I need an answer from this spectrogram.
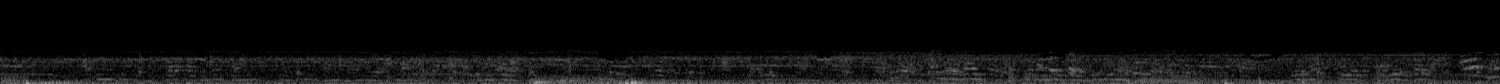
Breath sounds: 0.28-0.85 s: wheeze
5.28-6.72 s: inhalation
5.28-6.72 s: crackles
11.23-12.47 s: inhalation
11.23-12.47 s: crackles

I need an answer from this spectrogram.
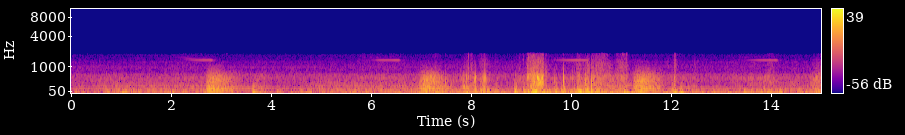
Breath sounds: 2.68-3.75 s: inhalation
7.06-7.77 s: inhalation
11.29-12.00 s: inhalation

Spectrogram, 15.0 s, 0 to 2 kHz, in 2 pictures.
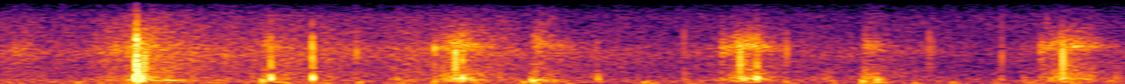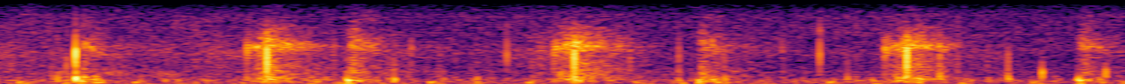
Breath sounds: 2.87-3.47 s: inhalation
2.87-3.47 s: crackles
3.47-4.08 s: exhalation
4.80-5.41 s: inhalation
4.80-5.41 s: crackles
5.66-6.26 s: exhalation
6.89-7.50 s: inhalation
6.89-7.50 s: crackles
7.82-8.43 s: exhalation
9.18-9.79 s: inhalation
9.18-9.79 s: crackles
9.85-10.46 s: exhalation
11.16-11.77 s: inhalation
11.16-11.77 s: crackles
12.05-12.66 s: exhalation
13.41-14.02 s: inhalation
13.41-14.02 s: crackles

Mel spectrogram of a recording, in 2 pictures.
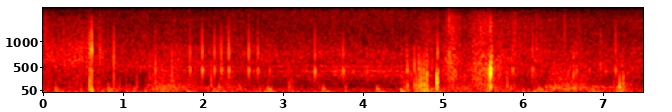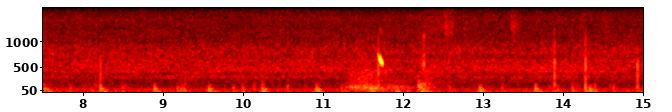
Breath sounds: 11.26-12.16 s: inhalation
11.64-11.86 s: wheeze

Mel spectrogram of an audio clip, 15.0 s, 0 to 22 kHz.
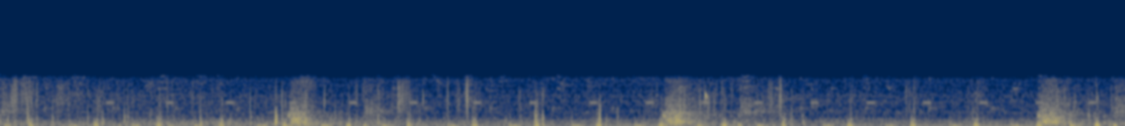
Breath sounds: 3.66-4.67 s: inhalation
4.67-5.53 s: exhalation
8.75-9.75 s: inhalation
9.87-10.70 s: exhalation
13.87-14.71 s: inhalation

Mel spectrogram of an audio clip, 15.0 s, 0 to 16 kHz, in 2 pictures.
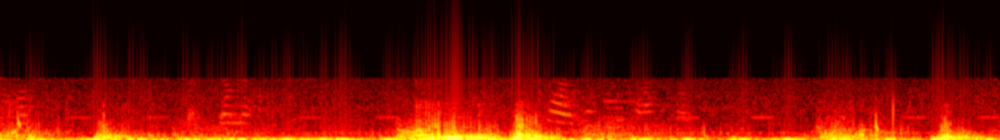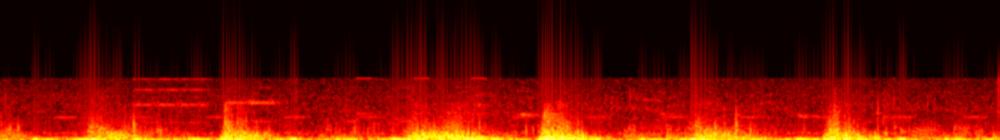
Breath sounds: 0.00-0.62 s: inhalation
0.67-2.02 s: exhalation
2.91-3.74 s: inhalation
3.81-4.25 s: exhalation
6.09-6.88 s: inhalation
6.09-6.88 s: crackles
6.97-7.77 s: exhalation
6.97-7.77 s: crackles
8.12-9.03 s: inhalation
8.12-9.03 s: crackles
9.18-9.84 s: exhalation
10.57-11.23 s: inhalation
10.57-11.23 s: crackles
11.55-12.21 s: exhalation
12.75-13.41 s: inhalation
13.75-14.29 s: exhalation

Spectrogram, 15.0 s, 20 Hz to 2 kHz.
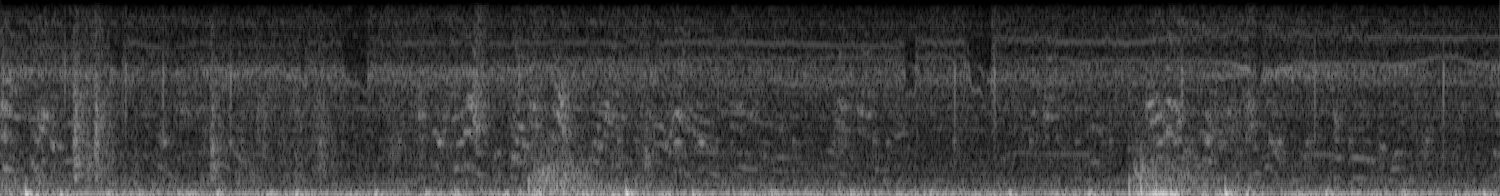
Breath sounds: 5.28-6.19 s: inhalation
5.28-6.19 s: crackles
6.21-7.04 s: exhalation
11.27-12.14 s: inhalation
11.27-12.16 s: crackles
12.16-12.77 s: exhalation

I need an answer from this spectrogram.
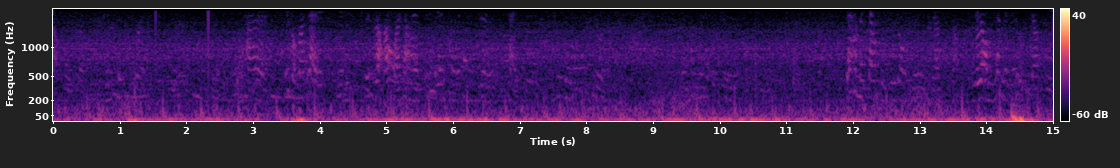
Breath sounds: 14.22-14.79 s: inhalation

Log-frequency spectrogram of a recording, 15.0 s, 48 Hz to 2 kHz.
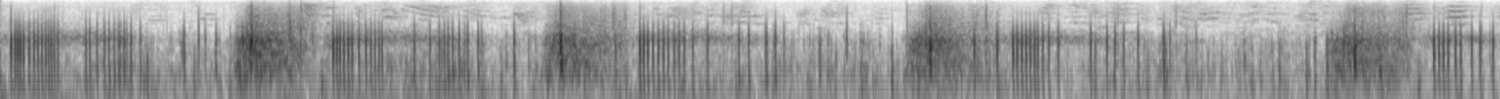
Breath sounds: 2.24-3.21 s: inhalation
2.24-3.21 s: crackles
5.33-6.30 s: inhalation
5.33-6.30 s: crackles
9.03-10.06 s: inhalation
9.03-10.06 s: crackles
13.28-14.31 s: inhalation
13.28-14.31 s: crackles

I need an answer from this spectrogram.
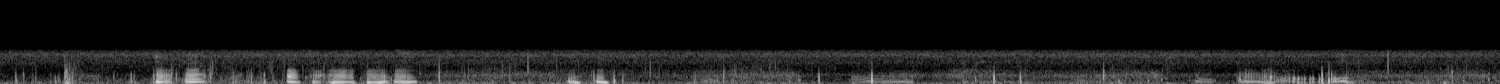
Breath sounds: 4.37-5.56 s: inhalation
6.89-8.09 s: inhalation

